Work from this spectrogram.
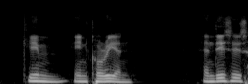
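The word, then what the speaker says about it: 김: Since M comes at the end, we start with the gi sound and finish by closing the lips and vibrating the vocal cords, just like in English. Kim.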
